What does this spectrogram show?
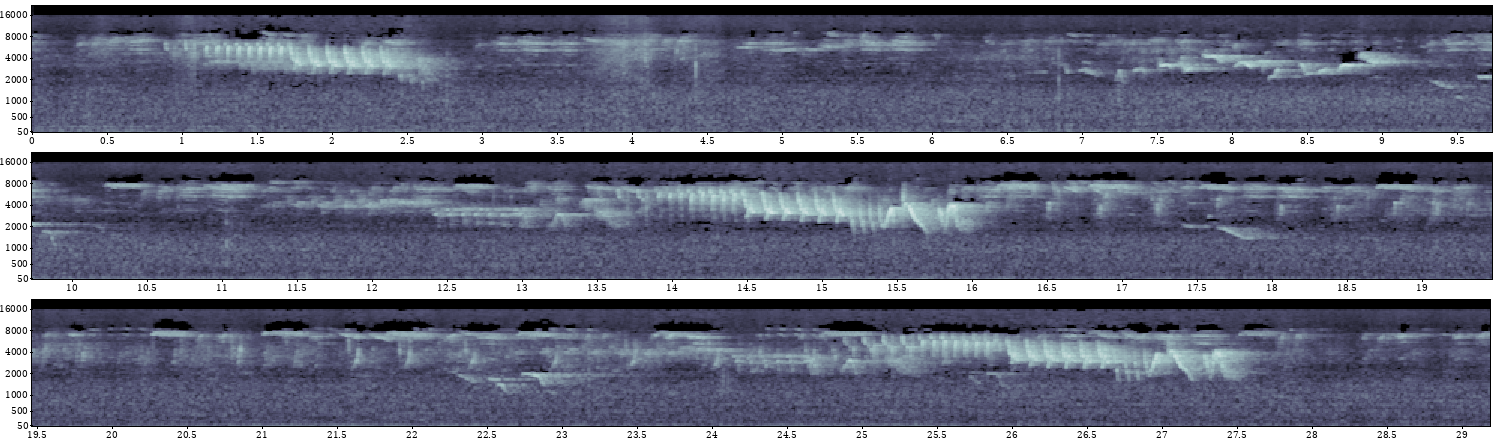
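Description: Birds calling outdoors: a loud, quickly trilled phrase comes three times, about twelve seconds apart, with smaller chirps between, over steady low background noise.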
